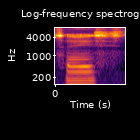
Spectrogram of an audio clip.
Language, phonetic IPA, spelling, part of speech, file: Latvian, [tsēːsis], Cēsis, proper noun, Lv-Cēsis.ogg
- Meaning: Cēsis (a town and district in northern Latvia in Vidzeme)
